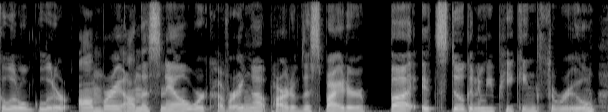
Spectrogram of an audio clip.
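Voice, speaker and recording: Woman vlogger, stuffy nasal allergy voice, rambling casual chat, mid pitch, dry close sound. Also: no echo. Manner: chatty, rambling with fillers. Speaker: nail tutorial vlogger. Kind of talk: casual voice-over tutorial.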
